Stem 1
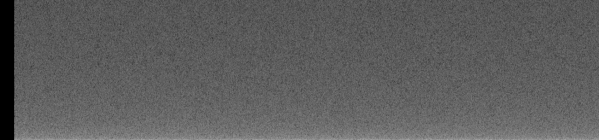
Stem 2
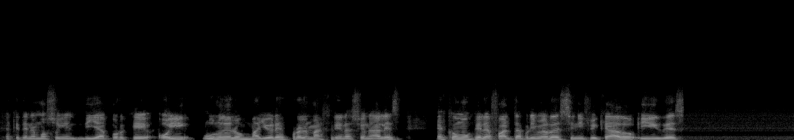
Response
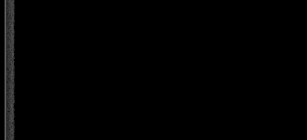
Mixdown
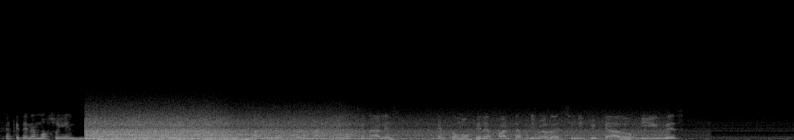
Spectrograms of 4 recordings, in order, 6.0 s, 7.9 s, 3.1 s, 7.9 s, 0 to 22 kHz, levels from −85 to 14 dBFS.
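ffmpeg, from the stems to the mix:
-filter_complex "[0:a]adelay=700,volume=-1dB,afade=t=out:st=2.08:d=0.26:silence=0.473151,afade=t=out:st=3.38:d=0.31:silence=0.334965,asplit=2[a][b];[b]volume=-17.5dB[c];[1:a]acompressor=threshold=-48dB:ratio=1.5,volume=3dB[d];[c]aecho=0:1:410:1[e];[a][d][e]amix=inputs=3:normalize=0,highpass=f=160:w=0.5412,highpass=f=160:w=1.3066,equalizer=f=180:t=q:w=4:g=10,equalizer=f=310:t=q:w=4:g=5,equalizer=f=510:t=q:w=4:g=-3,equalizer=f=810:t=q:w=4:g=6,equalizer=f=1.4k:t=q:w=4:g=4,equalizer=f=2k:t=q:w=4:g=-9,lowpass=f=2.6k:w=0.5412,lowpass=f=2.6k:w=1.3066"

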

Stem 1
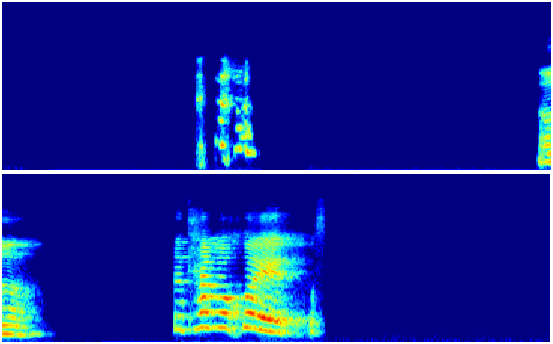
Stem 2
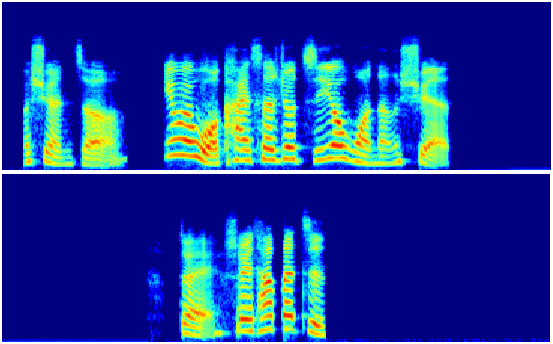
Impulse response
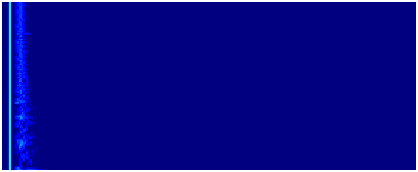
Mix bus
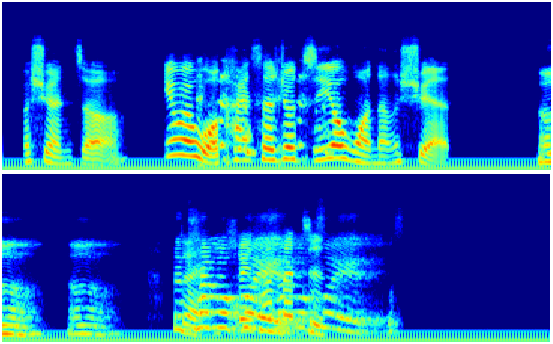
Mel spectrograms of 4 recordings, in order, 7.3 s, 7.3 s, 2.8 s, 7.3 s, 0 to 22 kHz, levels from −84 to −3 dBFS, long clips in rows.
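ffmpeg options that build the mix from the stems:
-filter_complex "[0:a]acompressor=threshold=-28dB:ratio=2,lowshelf=f=340:g=10.5,volume=-3dB,asplit=3[a][b][c];[b]volume=-8dB[d];[1:a]equalizer=f=1.5k:t=o:w=0.25:g=-10,volume=-3dB[e];[c]apad=whole_len=322614[f];[e][f]sidechaincompress=threshold=-35dB:ratio=4:attack=12:release=168[g];[d]aecho=0:1:524:1[h];[a][g][h]amix=inputs=3:normalize=0,aeval=exprs='val(0)+0.00631*(sin(2*PI*50*n/s)+sin(2*PI*2*50*n/s)/2+sin(2*PI*3*50*n/s)/3+sin(2*PI*4*50*n/s)/4+sin(2*PI*5*50*n/s)/5)':c=same"

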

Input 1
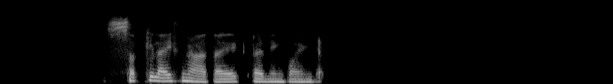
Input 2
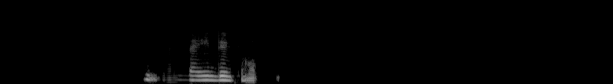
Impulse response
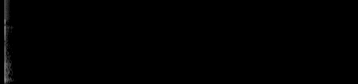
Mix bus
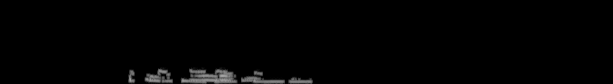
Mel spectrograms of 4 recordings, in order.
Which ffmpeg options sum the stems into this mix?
-filter_complex "[0:a]lowpass=1.7k,asubboost=boost=7:cutoff=150,acompressor=threshold=-28dB:ratio=16,volume=-5dB,asplit=2[a][b];[b]volume=-16dB[c];[1:a]flanger=delay=8.3:depth=9.3:regen=80:speed=1.1:shape=sinusoidal,volume=2.5dB[d];[2:a]atrim=start_sample=2205[e];[c][e]afir=irnorm=-1:irlink=0[f];[a][d][f]amix=inputs=3:normalize=0,afftfilt=real='re*gte(hypot(re,im),0.0794)':imag='im*gte(hypot(re,im),0.0794)':win_size=1024:overlap=0.75,equalizer=f=750:w=3.4:g=10"

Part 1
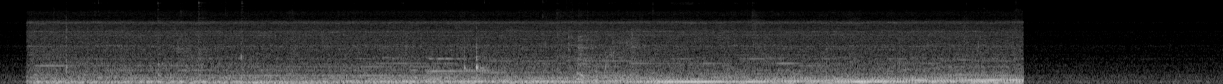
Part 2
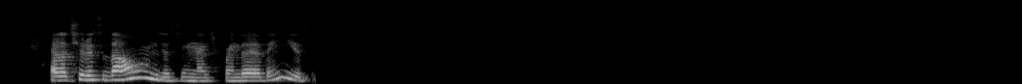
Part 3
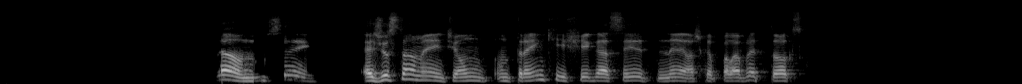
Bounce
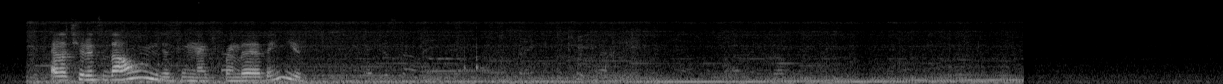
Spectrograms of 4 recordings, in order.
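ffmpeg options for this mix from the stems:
-filter_complex "[0:a]volume=-8dB[a];[1:a]equalizer=f=2.2k:w=1.5:g=4.5,volume=-1dB[b];[2:a]volume=-15.5dB[c];[a][c]amix=inputs=2:normalize=0,acompressor=threshold=-35dB:ratio=6,volume=0dB[d];[b][d]amix=inputs=2:normalize=0"

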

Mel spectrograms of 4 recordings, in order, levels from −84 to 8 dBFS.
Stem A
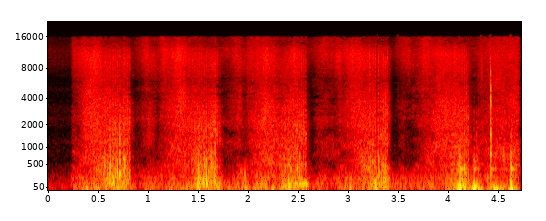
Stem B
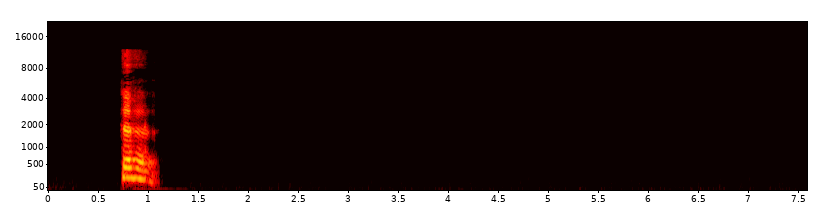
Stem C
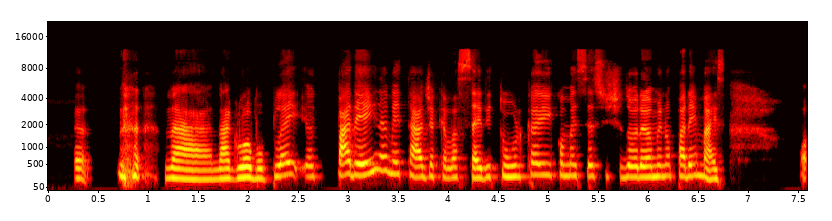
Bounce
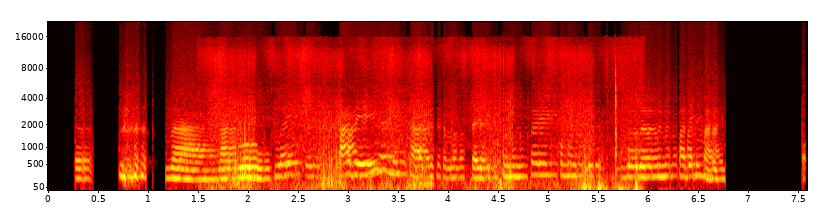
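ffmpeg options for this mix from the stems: -filter_complex "[0:a]adelay=1250,volume=-1dB[a];[1:a]highpass=630,volume=-18dB[b];[2:a]lowpass=2.5k,lowshelf=f=410:g=2.5,aeval=exprs='val(0)*gte(abs(val(0)),0.0422)':c=same,volume=-3.5dB,asplit=2[c][d];[d]volume=-4dB,aecho=0:1:73:1[e];[a][b][c][e]amix=inputs=4:normalize=0"

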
